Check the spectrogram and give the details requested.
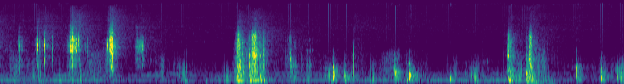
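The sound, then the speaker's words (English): A locked door with a light showing under it is forced open: repeated heavy thumps and jolts with creaking, rattling strain between them, uneven in rhythm over several seconds, with no voices. “It's locked. Here, I'll get it.”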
